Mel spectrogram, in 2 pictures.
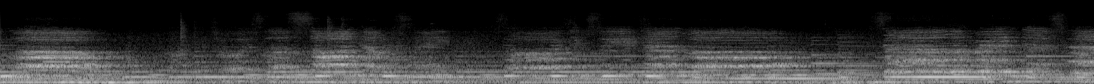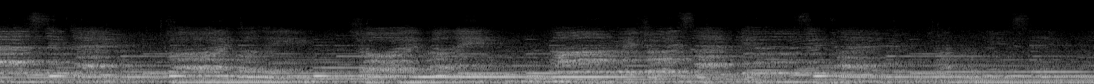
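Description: A children's choir of fifth-graders singing a song together, in sustained phrases with held notes.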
